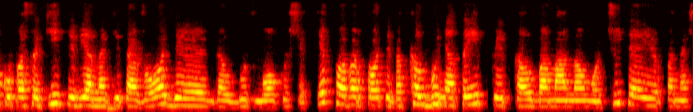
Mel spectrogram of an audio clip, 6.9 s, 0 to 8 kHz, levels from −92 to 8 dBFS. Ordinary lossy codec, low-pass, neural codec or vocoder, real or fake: MP3, 64 kbps; 7.2 kHz; none; real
